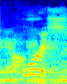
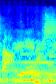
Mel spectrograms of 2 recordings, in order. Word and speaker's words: hoarse: Horus. Horse.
